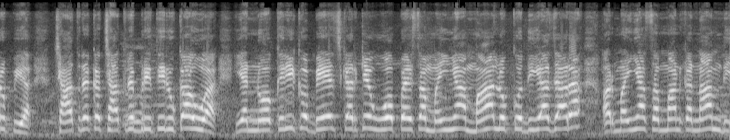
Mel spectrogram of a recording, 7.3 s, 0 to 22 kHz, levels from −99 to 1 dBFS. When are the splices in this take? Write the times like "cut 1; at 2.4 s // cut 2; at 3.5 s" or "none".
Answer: none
